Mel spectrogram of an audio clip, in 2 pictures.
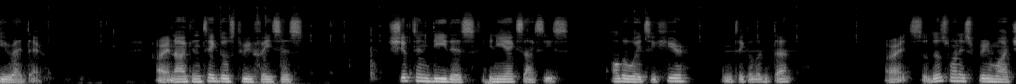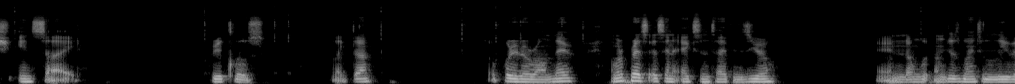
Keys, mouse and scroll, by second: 0.6 scroll down 1, 0.9-2.6 middle drag, 1.5 scroll up 2, 1.7 Tab, 2.6 shift+right click, 3.0 shift+right click, 3.2 scroll down 1, 3.4 middle click, 4.0 scroll down 1, 4.4-6.8 middle drag, 5.0 shift+d, 6.9 click, 7.2 scroll down 2, 7.4-9.5 middle drag, 9.5-10.0 scroll up 2, 10.0-10.7 scroll up 1, 10.7-12.6 drag, 12.8 scroll up 1, 13.3 shift+middle click, 14.4 click, 15.4 scroll down 1, 15.5 middle click, 15.9 scroll up 1, 16.2 shift+middle click, 16.6 s, 18.0 Return, 19.8 click.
